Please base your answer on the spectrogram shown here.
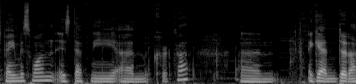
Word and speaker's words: Krka: one is definitely um crooker um again don't know how to pronounce it but it's pronounced like it's spelled krka which I think I've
